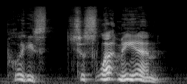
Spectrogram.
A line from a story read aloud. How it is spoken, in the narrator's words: he whimpered softly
